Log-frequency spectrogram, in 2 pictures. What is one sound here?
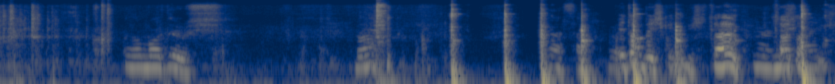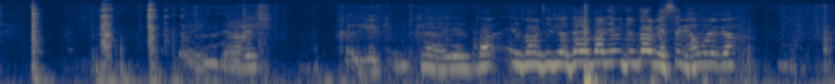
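A young man talks calmly nearby.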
